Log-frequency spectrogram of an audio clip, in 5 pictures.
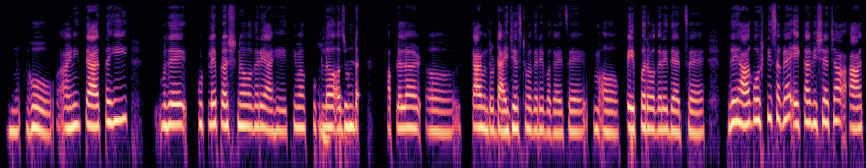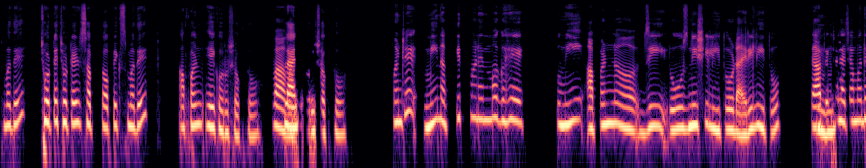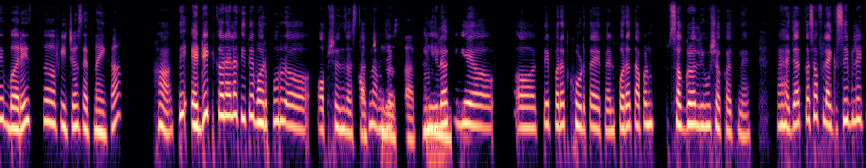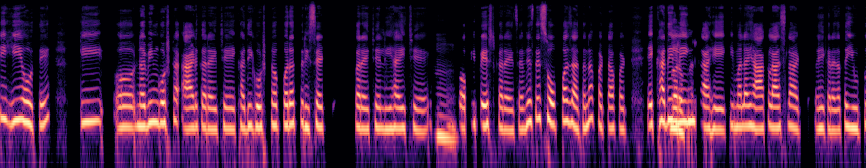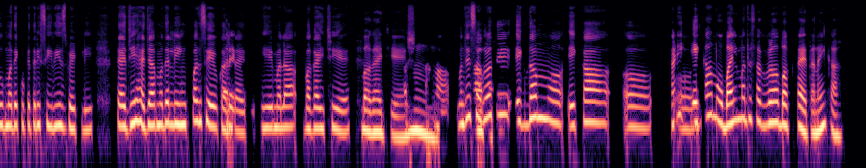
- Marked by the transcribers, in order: in English: "डायजेस्ट"; other background noise; in English: "टॉपिक्समध्ये"; tapping; in English: "फ्लेक्सिबिलिटी"; in English: "कॉपी पेस्ट"; in English: "सीरीज"
- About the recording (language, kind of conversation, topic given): Marathi, podcast, कुठल्या कामांची यादी तयार करण्याच्या अनुप्रयोगामुळे तुमचं काम अधिक सोपं झालं?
